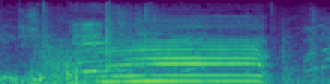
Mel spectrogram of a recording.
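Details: Weaned Limousin calves, young bulls newly penned, give a loud sustained moo with a steady rich harmonic tone lasting about a second, ending abruptly, with quiet background afterwards.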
